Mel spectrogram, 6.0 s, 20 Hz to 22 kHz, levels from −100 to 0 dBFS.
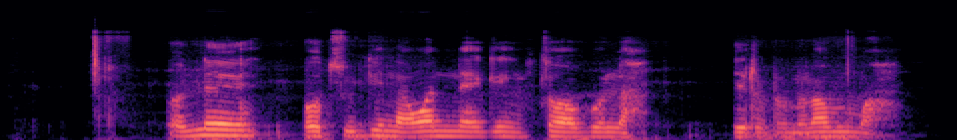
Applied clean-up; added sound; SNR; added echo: neural mask model RNNoise.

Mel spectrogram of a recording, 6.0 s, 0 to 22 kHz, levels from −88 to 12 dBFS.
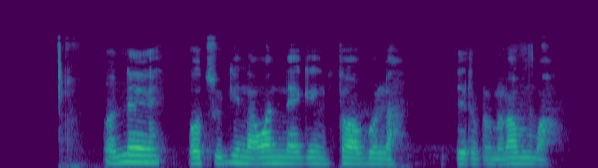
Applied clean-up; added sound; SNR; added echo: neural mask model DeepFilterNet 3.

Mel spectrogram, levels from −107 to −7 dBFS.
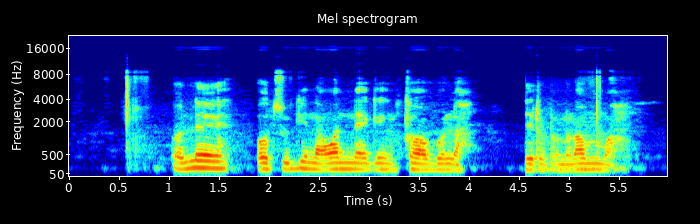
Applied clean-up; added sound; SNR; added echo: none; none; none; none.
